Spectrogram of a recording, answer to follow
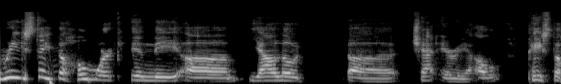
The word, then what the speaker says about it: Zalo: I keep saying Zalo, but Ms. Duke said Brennan is Yalo because my pronunciation on Z is Zalo, but it's Yalo.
